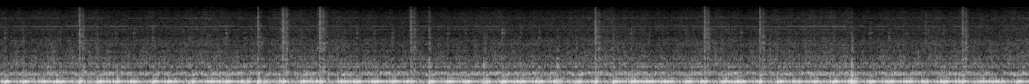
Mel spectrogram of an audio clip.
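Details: 2005 Mustang 4.0 V6 rough idle with popping, idling in the 600s rpm with A/C off; turning on A/C brings normal 700s idle. Spark plugs and fuel filter already changed, throttle body and MAF cleaned. Low, uneven idle with irregular pops and stumbles.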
